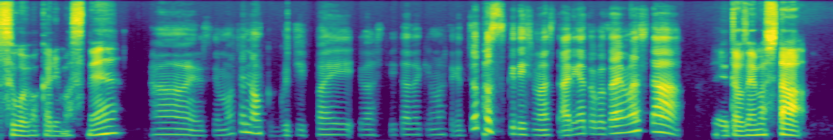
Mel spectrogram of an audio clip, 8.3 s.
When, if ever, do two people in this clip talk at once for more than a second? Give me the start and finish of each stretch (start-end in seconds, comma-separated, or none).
none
